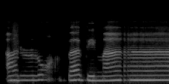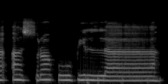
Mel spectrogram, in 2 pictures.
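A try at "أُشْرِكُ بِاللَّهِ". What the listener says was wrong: Ku-nya panjang. Ku asyraku.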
